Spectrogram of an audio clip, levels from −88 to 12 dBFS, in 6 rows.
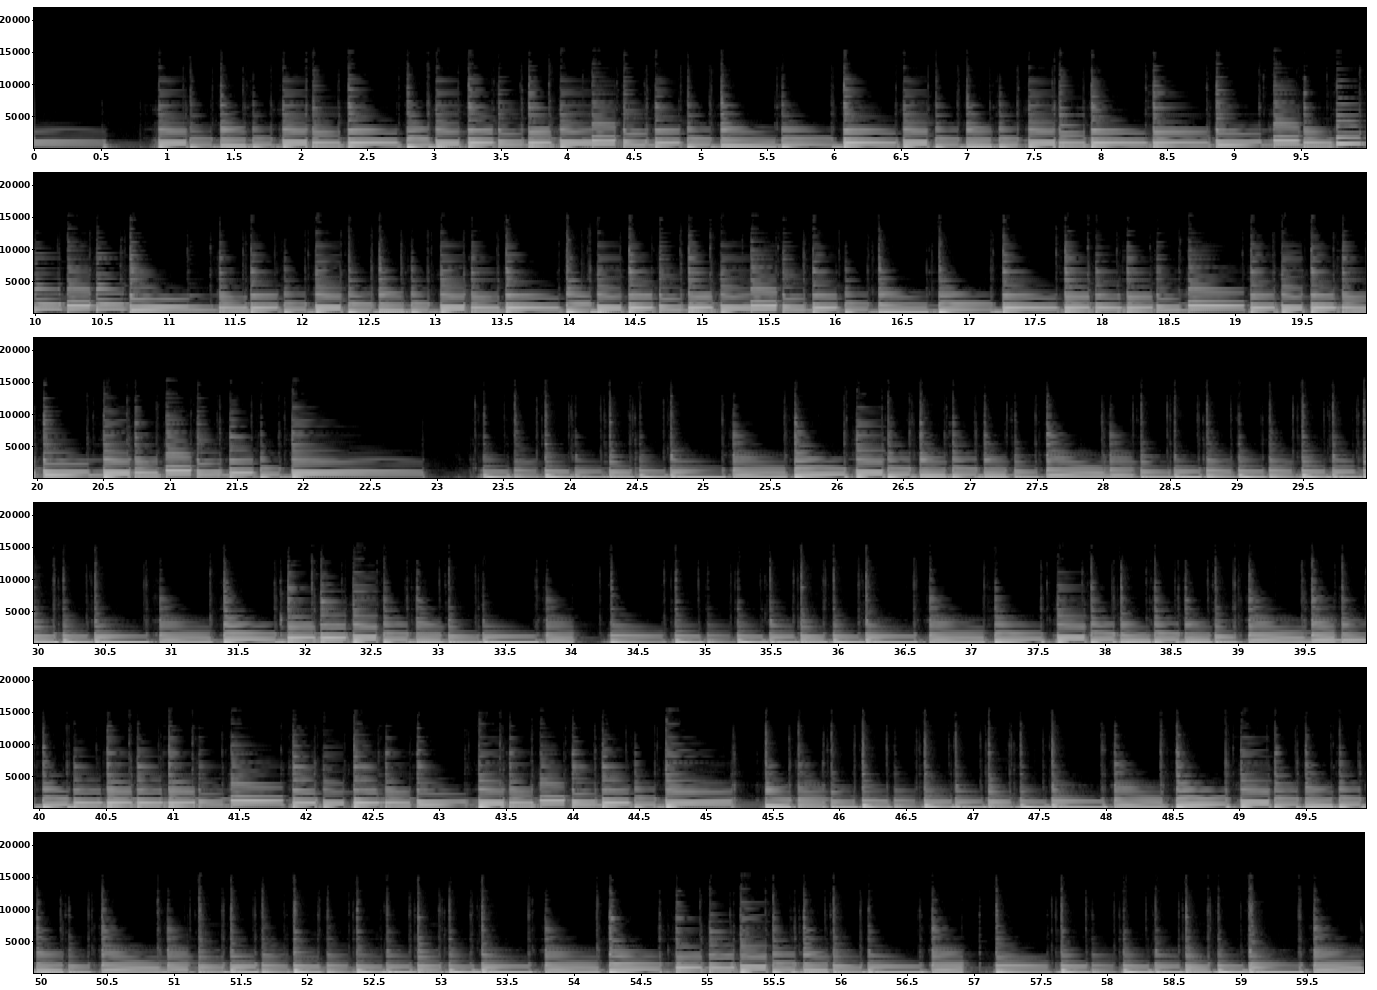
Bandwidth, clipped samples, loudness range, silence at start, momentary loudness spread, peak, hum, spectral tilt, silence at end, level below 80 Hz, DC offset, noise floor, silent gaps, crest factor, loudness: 12 kHz; under 0.1%; 2 LU; 0 s; 5 LU; -6 dBFS; none; -5 dB/octave; 0 s; -72 dBFS; under 0.1%; -46 dBFS; none; 16 dB; -24 LUFS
